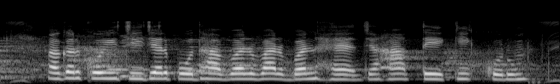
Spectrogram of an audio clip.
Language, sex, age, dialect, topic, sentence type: Magahi, female, 18-24, Northeastern/Surjapuri, agriculture, question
